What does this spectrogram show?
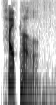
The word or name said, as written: Hypo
